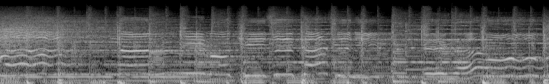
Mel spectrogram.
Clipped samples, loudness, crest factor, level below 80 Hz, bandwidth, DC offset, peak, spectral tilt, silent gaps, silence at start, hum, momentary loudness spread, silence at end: under 0.1%; -17 LUFS; 14 dB; -32 dBFS; 17.5 kHz; under 0.1%; -4 dBFS; -2.5 dB/octave; none; 0 s; none; 5 LU; 0 s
